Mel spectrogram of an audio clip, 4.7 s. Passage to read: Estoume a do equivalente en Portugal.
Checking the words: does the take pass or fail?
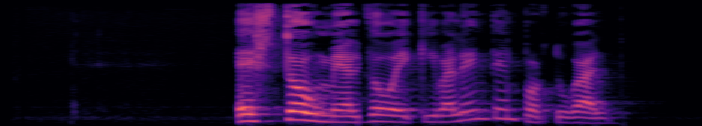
pass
